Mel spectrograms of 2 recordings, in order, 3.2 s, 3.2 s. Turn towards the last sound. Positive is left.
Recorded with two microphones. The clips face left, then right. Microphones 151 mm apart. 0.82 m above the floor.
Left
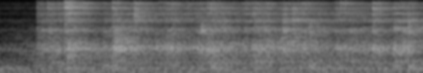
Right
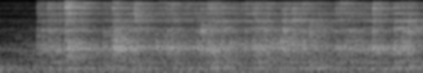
turn(degrees=20)  # may be behind; listen again after turning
